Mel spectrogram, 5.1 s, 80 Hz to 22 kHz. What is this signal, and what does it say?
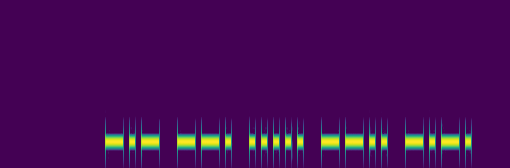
Morse code, heard as a keyed tone, about 20 wpm, 700 Hz. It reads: KG5ZC
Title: Speed Racing - USA 2x2 Call Signs 17wpm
